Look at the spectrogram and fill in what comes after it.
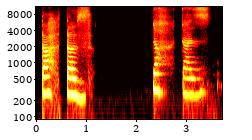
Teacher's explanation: that sound of the zu is replaced with the simple z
